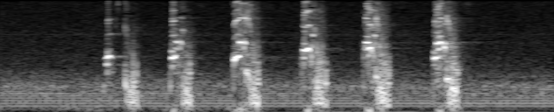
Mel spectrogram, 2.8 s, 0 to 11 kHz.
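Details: A bald eagle at Decorah, 28 February 2015, afternoon, gives six high, thin chirping notes, evenly spaced about three per second and rising slightly in pitch, over a low steady hum.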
